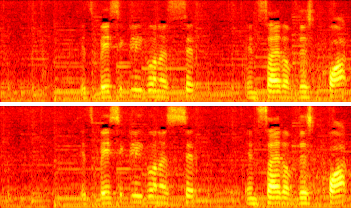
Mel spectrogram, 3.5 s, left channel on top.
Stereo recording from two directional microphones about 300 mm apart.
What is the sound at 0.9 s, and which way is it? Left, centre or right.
Speech, centre.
